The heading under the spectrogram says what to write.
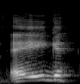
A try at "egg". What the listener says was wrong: No, you're saying it with an A. It's pronounced with an E.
